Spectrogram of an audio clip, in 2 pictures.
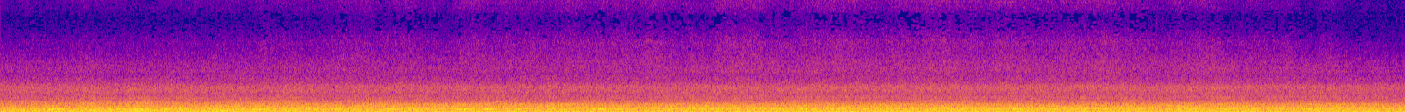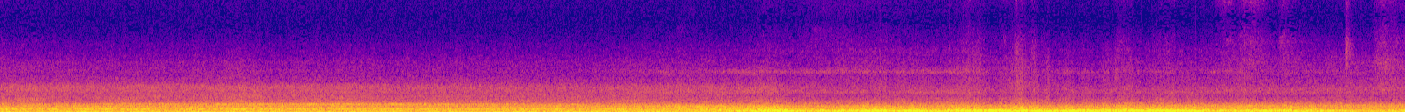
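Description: Cabin noise inside a CAF-built MTR Airport Express train running along the line: a steady rumble with a constant hum. About three-quarters of the way through, the running noise grows louder and deeper for several seconds, then eases.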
